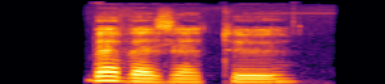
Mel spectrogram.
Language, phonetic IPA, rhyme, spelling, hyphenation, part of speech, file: Hungarian, [ˈbɛvɛzɛtøː], -tøː, bevezető, be‧ve‧ze‧tő, verb / adjective / noun, Hu-bevezető.ogg
- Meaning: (verb) present participle of bevezet; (adjective) introductory; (noun) 1. introducer 2. preface, introduction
